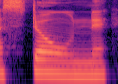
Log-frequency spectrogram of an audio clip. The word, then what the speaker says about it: stone: stone 할 때 S 뒤에 T들은 살짝 된 소리를 냅니다. dropped in a stone, dropped in a stone 여유롭게 모음 소리 내주시고요.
